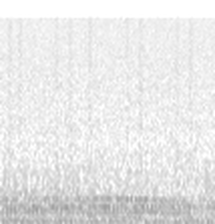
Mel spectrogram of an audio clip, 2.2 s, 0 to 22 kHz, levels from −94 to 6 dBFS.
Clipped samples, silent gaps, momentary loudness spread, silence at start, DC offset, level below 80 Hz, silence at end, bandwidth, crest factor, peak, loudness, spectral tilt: under 0.1%; none; 1 LU; 0 s; under 0.1%; -68 dBFS; 0 s; 16 kHz; 14 dB; -46 dBFS; -60 LUFS; -4 dB/octave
